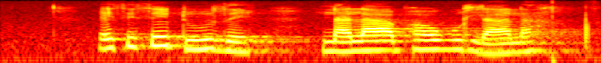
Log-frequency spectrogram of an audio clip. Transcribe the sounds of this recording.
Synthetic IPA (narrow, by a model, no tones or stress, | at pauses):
esised̥ʱuzɛnalapʰauk̬uɮaːla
